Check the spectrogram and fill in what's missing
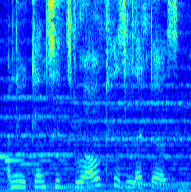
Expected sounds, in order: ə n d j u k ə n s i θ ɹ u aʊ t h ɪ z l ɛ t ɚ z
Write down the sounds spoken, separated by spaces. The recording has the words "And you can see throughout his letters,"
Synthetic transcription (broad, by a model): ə n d j u k ə n s i t ɹ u aʊ t h ɪ z l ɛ t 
